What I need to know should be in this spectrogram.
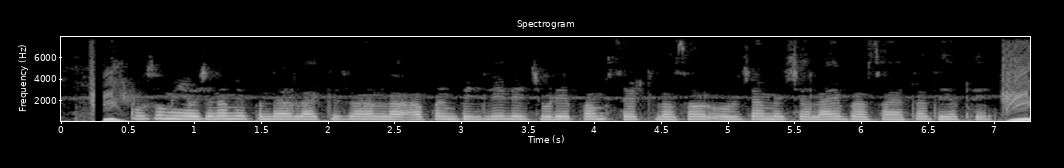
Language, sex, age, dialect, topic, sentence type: Chhattisgarhi, female, 25-30, Northern/Bhandar, agriculture, statement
